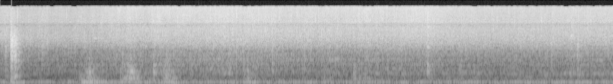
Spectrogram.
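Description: Grated cauliflower, onion and capsicum sizzling in hot ghee in a metal kadai while a perforated steel spoon stirs and scrapes through them, with a sharp metal clink right at the start.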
